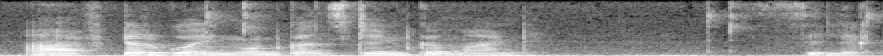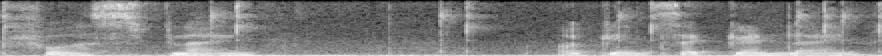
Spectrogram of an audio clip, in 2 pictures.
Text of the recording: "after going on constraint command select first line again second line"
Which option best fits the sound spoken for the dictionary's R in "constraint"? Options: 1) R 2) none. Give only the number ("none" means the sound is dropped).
2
